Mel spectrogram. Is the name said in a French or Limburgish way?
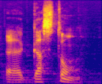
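French. The name is said with a French nasal vowel. "made it nasal. That's how the French pronounce it"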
